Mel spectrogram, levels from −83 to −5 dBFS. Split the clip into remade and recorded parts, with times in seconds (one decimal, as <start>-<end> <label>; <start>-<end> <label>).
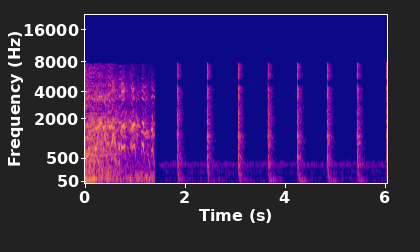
0.0-6.1 recorded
